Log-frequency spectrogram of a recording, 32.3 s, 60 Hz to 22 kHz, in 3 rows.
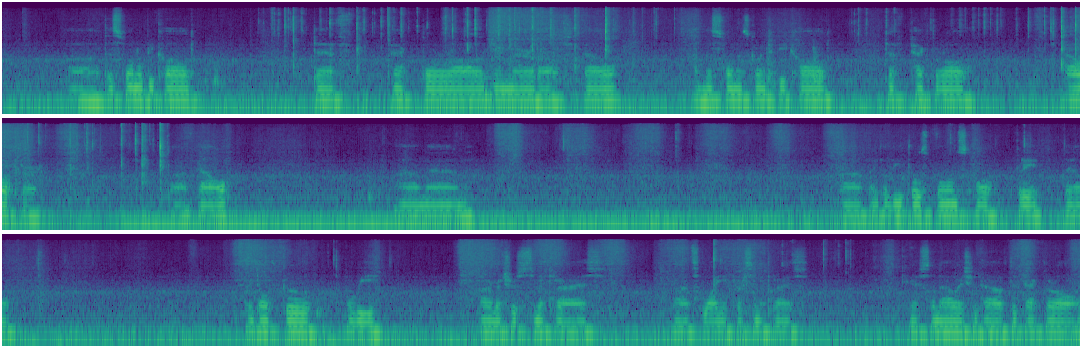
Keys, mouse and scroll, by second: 3.6-5.6 drag, 5.1 n, 6.4 super+c, 9.7 BackSpace, 9.9 BackSpace, 10.8-12.2 drag, 11.2 BackSpace, 15.9 click, 27.6-29.6 drag, 29.8 alt+a.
